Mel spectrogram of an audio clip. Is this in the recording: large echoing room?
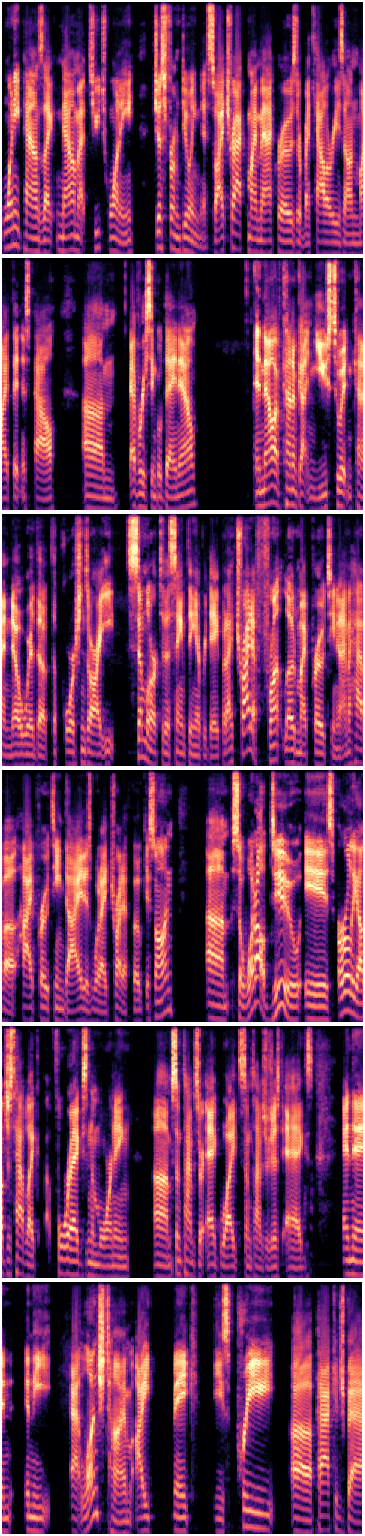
no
